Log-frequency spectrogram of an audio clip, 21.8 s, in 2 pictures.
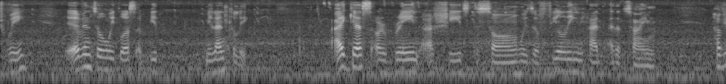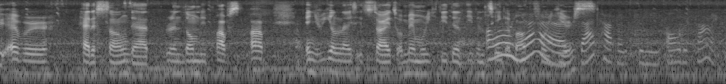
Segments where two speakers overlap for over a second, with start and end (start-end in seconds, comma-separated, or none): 18.2-19.8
